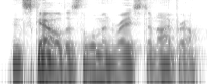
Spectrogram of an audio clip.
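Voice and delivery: usual speaking voice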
